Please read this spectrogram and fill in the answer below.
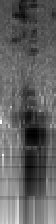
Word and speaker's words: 糊: 这个 " 烩 " 字是个多音字，比如可以念一声 " 呼 "，比如说脸上糊了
